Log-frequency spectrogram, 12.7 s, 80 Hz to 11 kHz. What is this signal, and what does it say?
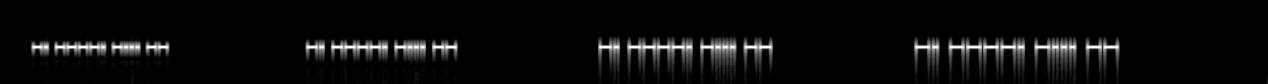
Morse code, heard as a keyed tone, about 37 wpm, 700 Hz. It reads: N9BM N9BM N9BM N9BM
